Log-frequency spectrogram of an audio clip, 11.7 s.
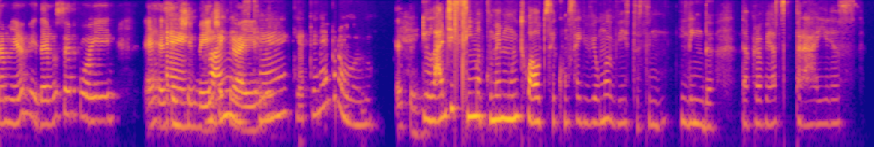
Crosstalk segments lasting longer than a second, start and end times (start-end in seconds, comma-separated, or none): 2.3-3.8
